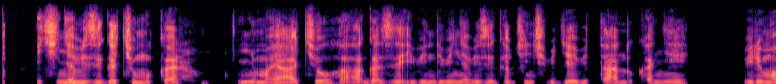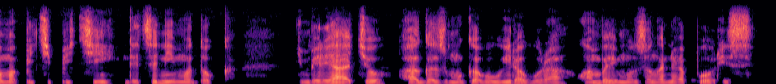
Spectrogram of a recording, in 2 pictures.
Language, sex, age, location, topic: Kinyarwanda, male, 18-24, Kigali, government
